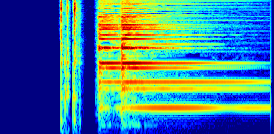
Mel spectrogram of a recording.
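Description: Two quick clicks, then a bell-chime sound effect that rings, is struck again a moment later, and slowly fades: the notification-bell ding of a subscribe-button animation.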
